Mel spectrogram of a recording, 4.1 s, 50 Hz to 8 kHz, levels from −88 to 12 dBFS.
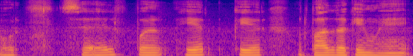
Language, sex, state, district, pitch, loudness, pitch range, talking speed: Hindi, male, Uttar Pradesh, Lalitpur, 125 Hz, -19 LUFS, 125-130 Hz, 100 wpm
